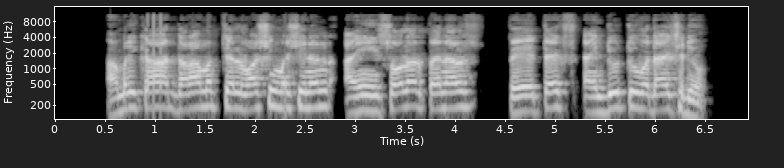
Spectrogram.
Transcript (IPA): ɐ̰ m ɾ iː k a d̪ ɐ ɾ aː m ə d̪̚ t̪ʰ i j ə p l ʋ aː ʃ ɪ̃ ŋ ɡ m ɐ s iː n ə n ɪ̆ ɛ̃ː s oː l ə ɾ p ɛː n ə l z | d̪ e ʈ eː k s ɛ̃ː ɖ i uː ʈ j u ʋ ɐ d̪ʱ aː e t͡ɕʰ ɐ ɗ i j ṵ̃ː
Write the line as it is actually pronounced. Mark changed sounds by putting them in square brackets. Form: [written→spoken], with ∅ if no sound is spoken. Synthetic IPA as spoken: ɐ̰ m ɾ iː k a d̪ ɐ ɾ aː m ə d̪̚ t̪ʰ i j ə [p→∅] l ʋ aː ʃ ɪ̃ ŋ ɡ m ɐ [s→ʃ] iː n ə n ɪ̆ ɛ̃ː s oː l ə ɾ p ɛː n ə l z | [d̪→t̪] e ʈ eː k s ɛ̃ː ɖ [i→j] uː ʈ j u ʋ ɐ d̪ʱ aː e t͡ɕʰ ɐ ɗ i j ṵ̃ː

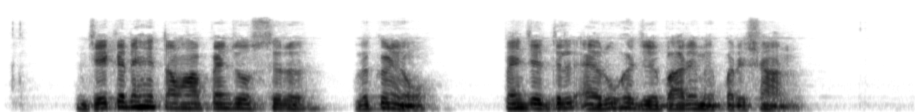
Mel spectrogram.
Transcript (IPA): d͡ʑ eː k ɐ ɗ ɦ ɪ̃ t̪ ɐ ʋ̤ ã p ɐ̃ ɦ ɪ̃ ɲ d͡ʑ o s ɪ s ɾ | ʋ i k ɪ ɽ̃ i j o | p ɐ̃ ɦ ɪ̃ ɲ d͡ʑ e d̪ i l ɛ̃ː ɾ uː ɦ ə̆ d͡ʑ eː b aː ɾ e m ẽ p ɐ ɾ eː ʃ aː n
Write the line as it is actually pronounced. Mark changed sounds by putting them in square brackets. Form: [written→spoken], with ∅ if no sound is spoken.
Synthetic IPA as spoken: d͡ʑ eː k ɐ ɗ ɦ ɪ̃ t̪ ɐ ʋ̤ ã p ɐ̃ ɦ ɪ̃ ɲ d͡ʑ o s ɪ [s→∅] ɾ | ʋ [i→ɪ] k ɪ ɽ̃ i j o | p ɐ̃ ɦ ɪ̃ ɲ d͡ʑ e d̪ [i→ɪ] l ɛ̃ː ɾ uː ɦ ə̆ d͡ʑ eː b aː ɾ e m ẽ p ɐ ɾ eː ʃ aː n

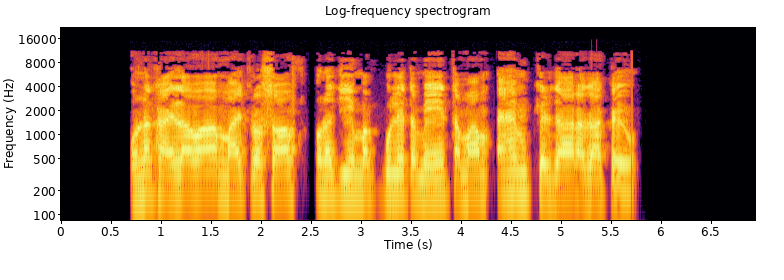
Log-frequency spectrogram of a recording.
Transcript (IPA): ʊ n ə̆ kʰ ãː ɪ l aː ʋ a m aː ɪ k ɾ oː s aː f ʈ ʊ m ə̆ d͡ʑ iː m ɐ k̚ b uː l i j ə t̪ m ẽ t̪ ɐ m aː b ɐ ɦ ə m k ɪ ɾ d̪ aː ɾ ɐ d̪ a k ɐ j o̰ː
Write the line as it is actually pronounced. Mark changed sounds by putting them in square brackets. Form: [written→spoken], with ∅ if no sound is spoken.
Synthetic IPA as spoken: ʊ n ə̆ kʰ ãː ɪ l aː ʋ a m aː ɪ k ɾ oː s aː f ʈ ʊ [m→n] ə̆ d͡ʑ iː m ɐ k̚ b uː l i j ə t̪ m ẽ t̪ ɐ m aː [b→m] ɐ ɦ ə m k ɪ ɾ d̪ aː ɾ ɐ d̪ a k ɐ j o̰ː

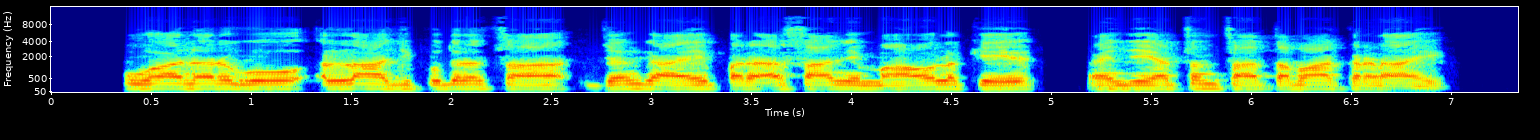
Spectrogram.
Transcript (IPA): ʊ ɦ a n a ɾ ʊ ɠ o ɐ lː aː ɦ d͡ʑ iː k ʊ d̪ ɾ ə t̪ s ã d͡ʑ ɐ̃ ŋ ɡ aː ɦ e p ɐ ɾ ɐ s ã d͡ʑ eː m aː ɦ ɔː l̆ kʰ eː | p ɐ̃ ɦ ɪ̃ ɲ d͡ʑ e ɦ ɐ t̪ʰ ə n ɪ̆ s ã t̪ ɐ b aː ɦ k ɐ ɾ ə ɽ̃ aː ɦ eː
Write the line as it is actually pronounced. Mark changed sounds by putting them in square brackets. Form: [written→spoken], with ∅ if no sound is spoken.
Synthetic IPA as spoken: ʊ ɦ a n [a→ɐ] ɾ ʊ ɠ o ɐ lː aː ɦ d͡ʑ iː k ʊ d̪ ɾ ə t̪ s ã d͡ʑ ɐ̃ ŋ ɡ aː ɦ e p ɐ ɾ ɐ s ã d͡ʑ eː m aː ɦ ɔː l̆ kʰ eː | p ɐ̃ ɦ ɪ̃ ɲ d͡ʑ e ɦ ɐ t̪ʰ ə n ɪ̆ s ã t̪ ɐ b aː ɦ k ɐ ɾ ə ɽ̃ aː ɦ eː

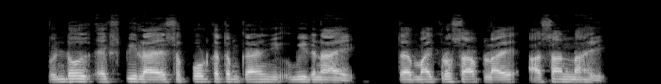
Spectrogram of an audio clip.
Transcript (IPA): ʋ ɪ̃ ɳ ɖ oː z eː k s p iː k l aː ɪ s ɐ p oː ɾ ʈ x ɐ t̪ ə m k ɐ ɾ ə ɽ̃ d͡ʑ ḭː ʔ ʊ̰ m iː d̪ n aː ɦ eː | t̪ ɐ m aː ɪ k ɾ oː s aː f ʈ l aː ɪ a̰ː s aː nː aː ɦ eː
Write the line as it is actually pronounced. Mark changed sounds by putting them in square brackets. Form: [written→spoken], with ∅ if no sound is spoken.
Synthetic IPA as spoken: ʋ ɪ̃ ɳ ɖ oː z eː k s p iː [k→∅] l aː ɪ s ɐ p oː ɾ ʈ x ɐ t̪ ə m k ɐ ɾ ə ɽ̃ d͡ʑ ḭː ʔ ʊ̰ m iː d̪ n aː ɦ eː | t̪ ɐ m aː ɪ k ɾ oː s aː f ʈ l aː ɪ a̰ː s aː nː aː ɦ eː

